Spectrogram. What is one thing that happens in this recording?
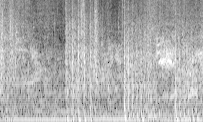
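A gun fires in a rapid burst of shots.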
